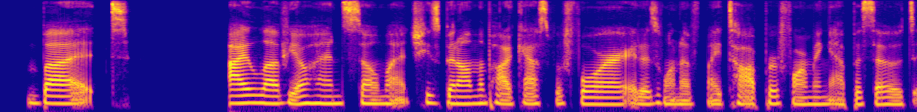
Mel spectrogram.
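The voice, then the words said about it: Raspy, strained voice. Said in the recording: “You'll have to excuse my raspy voice. I think I'm losing it.”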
